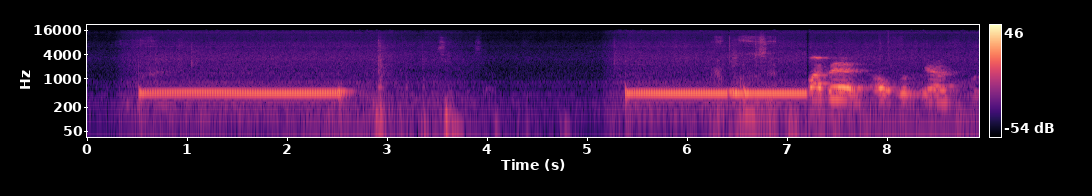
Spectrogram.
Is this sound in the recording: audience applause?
no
